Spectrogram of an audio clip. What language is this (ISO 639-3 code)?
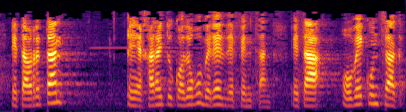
eus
